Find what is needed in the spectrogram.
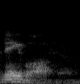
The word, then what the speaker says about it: Naboth: N-A-B-O-T-H.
